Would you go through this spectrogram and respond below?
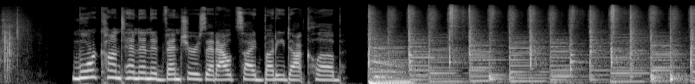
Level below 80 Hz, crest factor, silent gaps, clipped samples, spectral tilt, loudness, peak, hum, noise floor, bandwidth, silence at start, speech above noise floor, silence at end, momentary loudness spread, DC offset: -24 dBFS; 16 dB; 0.64-0.70 s; under 0.1%; -5 dB/octave; -16 LUFS; 0 dBFS; none; -40 dBFS; 18 kHz; 0 s; 26 dB; 0 s; 8 LU; under 0.1%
